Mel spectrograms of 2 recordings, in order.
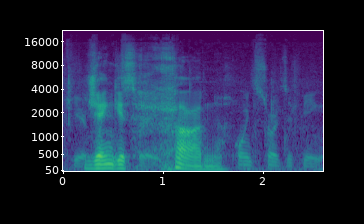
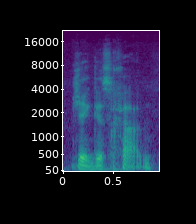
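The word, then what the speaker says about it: Genghis Khan: Actually, in original Mongolian, I believe it's Jenis Khan like kind of a instead of like a hard K.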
